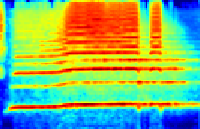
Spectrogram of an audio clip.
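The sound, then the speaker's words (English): A loud, sustained steam train whistle from the locomotive Pride of Duskwall as it departs the station blows one long, steady note for a couple of seconds, over a rushing hiss of escaping steam, prominent with no voices. “And the uh, Pride of Duskwall, the front belches out fire and smoke”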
